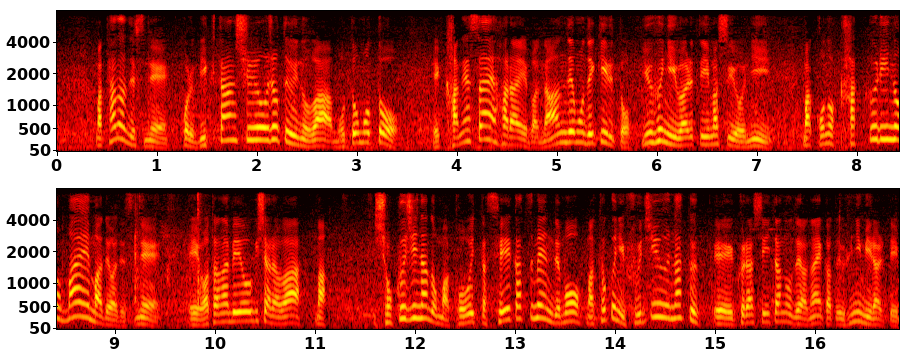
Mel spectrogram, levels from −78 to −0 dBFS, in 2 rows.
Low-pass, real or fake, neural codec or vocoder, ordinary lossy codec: 7.2 kHz; real; none; none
